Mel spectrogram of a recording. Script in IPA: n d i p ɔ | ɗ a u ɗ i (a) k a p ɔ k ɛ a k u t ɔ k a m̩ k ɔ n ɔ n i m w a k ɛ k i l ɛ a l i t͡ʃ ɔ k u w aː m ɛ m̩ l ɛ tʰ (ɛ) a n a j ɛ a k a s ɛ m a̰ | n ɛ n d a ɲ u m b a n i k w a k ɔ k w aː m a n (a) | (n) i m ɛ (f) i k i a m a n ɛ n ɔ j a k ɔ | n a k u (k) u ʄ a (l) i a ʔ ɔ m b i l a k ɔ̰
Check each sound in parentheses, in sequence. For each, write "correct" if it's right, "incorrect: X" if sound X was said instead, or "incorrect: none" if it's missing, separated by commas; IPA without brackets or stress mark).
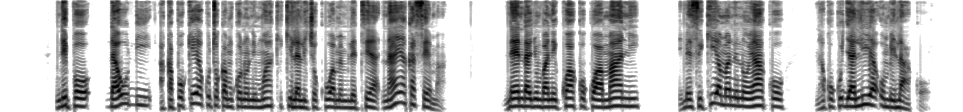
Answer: correct, correct, incorrect: i, correct, incorrect: s, correct, correct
